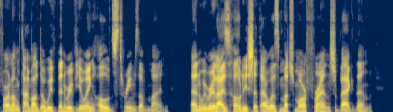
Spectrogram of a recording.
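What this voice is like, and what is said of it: Strong French accent. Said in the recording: “I like your accent, sir... I still have a major accent... really a Frenchman who doesn't know much English”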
